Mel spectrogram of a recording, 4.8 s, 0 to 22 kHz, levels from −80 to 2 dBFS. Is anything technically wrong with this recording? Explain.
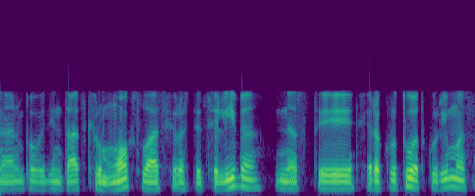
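No, nothing is technically wrong.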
